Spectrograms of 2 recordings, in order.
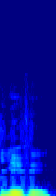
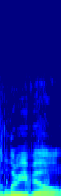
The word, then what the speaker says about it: Louisville: It's pronounced Louisville. It's based off of the city in Kentucky, Louisville, Kentucky. It's not pronounced Louisville or Louisville.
